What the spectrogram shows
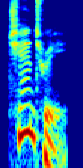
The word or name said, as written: chantry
